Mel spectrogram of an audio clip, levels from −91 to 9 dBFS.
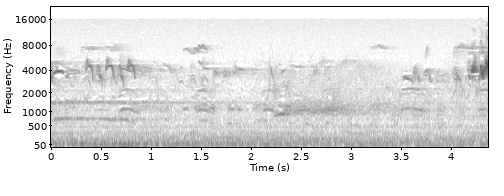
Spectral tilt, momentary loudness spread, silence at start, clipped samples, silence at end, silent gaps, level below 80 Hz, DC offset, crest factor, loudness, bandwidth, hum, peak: -1.5 dB/octave; 14 LU; 0 s; under 0.1%; 0 s; none; -58 dBFS; under 0.1%; 26 dB; -45 LUFS; 16.5 kHz; none; -16 dBFS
